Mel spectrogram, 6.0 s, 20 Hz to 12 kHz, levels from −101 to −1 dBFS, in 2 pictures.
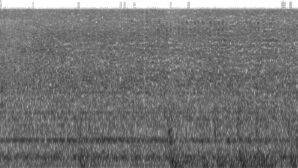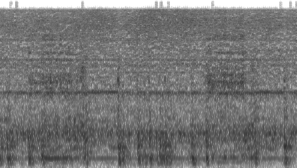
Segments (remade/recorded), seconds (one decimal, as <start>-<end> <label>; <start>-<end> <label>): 0.0-0.7 recorded; 0.7-4.0 remade; 4.0-5.4 recorded; 5.4-6.0 remade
